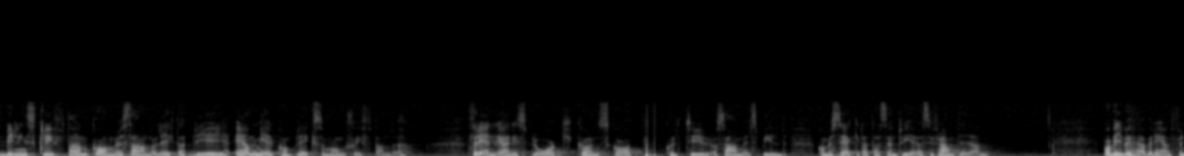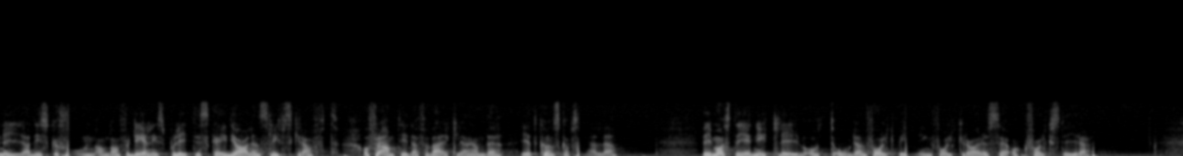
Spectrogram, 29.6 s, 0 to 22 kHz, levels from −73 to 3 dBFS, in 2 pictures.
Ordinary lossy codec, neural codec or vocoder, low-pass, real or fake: none; none; none; real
